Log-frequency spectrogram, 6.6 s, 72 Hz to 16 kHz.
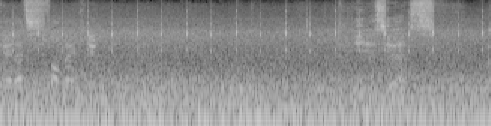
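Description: A Fiat Punto 1.3 Multijet diesel with 85 horsepower, heard from inside while accelerating on the autobahn: a steady, loud drone of engine and road noise throughout, with faint regular ticking and brief voices in the cabin.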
